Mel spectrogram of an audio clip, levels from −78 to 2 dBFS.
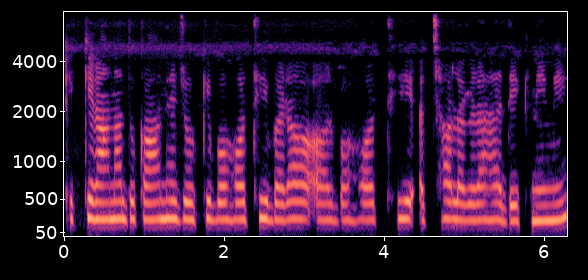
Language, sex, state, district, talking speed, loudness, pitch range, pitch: Hindi, female, Bihar, Kishanganj, 170 wpm, -19 LUFS, 220-235 Hz, 225 Hz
